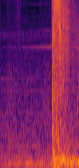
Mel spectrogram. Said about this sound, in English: The force of the shot knocks Lobo out of our arms.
